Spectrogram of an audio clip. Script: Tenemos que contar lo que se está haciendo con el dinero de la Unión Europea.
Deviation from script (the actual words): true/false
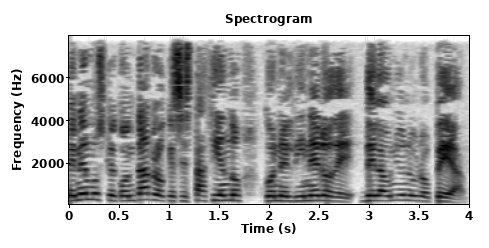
false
